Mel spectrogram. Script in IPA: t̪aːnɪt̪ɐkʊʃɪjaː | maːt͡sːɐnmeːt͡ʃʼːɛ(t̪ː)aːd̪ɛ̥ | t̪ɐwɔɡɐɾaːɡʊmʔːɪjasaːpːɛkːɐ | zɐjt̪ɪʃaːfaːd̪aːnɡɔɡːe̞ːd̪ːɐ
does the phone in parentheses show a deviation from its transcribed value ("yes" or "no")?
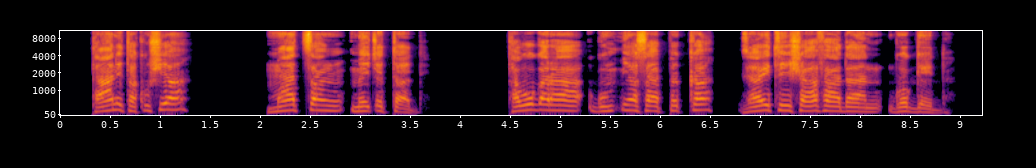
no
